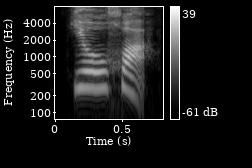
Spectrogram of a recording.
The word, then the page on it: 优化: yōu huà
